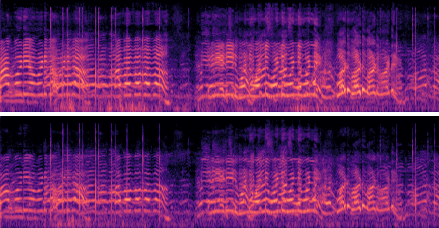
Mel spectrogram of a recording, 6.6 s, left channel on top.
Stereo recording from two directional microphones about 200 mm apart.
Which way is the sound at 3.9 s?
5° right (ahead or behind).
